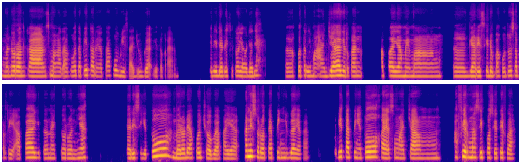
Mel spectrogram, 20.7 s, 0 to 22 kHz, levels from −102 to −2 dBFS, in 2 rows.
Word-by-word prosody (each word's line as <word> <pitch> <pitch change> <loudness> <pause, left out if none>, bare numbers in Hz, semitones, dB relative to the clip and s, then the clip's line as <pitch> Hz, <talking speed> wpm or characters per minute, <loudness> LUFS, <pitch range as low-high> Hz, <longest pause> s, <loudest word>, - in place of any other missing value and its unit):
menurunkan 225 -1 0
semangat 220 -2 -7
aku, 230 +2 -12
tapi 255 +3 -2
ternyata 225 0 -9
aku 250 +1 -4
bisa 220 -2 -9
juga 210 0 -9
gitu - - -19
kan. - - -24 0.7
Jadi 230 +1 -1
dari 220 -1 -1
situ, 230 +1 -9
ya 215 -2 -3
udah 215 - -2
deh, 245 - -7 0.5
eee, 215 0 -11
aku 230 +1 -7
terima 225 -2 -6
aja 235 +3 +4
gitu 235 -3 0
kan, 225 +1 -6 0.4
apa 230 0 -7
yang 225 0 -1
memang, 215 0 -5 0.2
eee, 220 0 -6
garis 225 0 -1
hidup 225 -1 -4
aku 220 -1 -9
tuh 235 +2 -4
seperti 225 -3 -9
apa 245 +5 +2
gitu, 235 -3 -10
naik 220 0 -11
turunnya. 225 +1 -4 0.8
Dari 225 0 -1
situ, 220 +7 +3 0.3
baru 225 -2 +2
deh 245 - +1
aku 240 +1 0
coba 205 -5 -2
kayak 200 -2 -6 0.2
kan 295 - +6
disuruh 265 -6 +9
taping 235 +1 -4
juga 230 -1 0
ya, 210 - -6
Kak. - - -23 0.6
Jadi 270 - +2
taping 255 -1 0
itu 260 +2 +7 0.2
kayak 225 -3 +1
semacam 220 -1 -3 0.7
afirmasi 255 -2 +4
positif 240 0 -3
lah. 205 - -3
225 Hz, 160 wpm, -23 LUFS, 215-240 Hz, 0.8 s, disuruh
